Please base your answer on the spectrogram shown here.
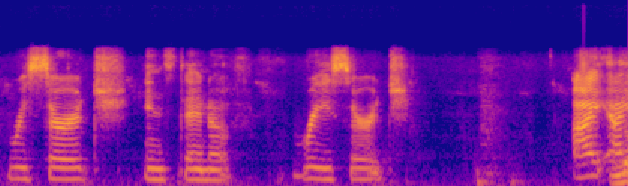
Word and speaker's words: research: like that and and research i would definitely place the primary stress re right re search for a noun teacher is there is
